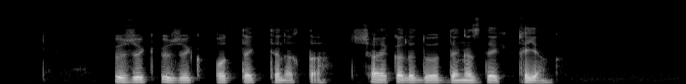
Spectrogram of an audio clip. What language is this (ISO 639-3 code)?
uig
